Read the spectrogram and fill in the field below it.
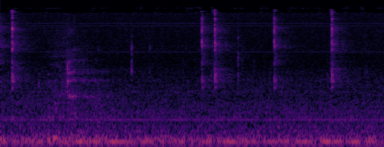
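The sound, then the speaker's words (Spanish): A Nissan electric car's proposed pedestrian warning sound of several tones: a low, steady humming tone with a few sharp, high ticks scattered over it, fairly quiet and with no voices. “Vas a escuchar primero el que Nissan propone. Son varios tonos.”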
